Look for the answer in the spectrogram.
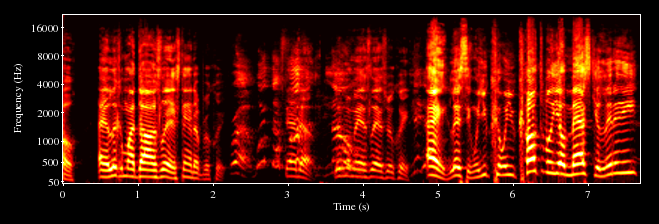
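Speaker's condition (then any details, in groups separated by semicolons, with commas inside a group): No condition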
